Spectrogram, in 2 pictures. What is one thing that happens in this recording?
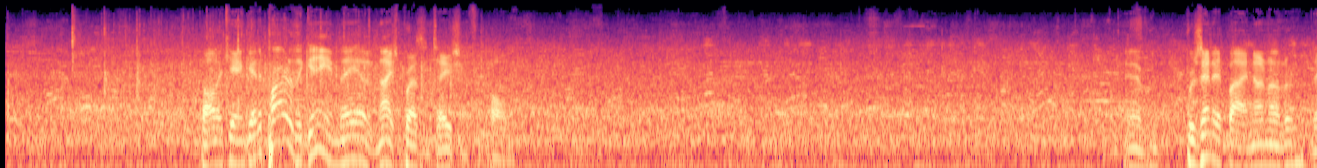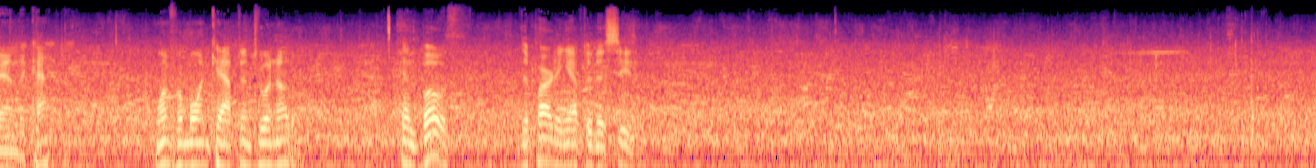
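A large outdoor crowd murmurs steadily in the background.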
